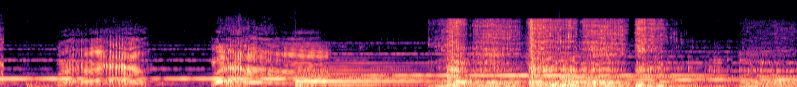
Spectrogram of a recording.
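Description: A camel calling twice in the first three seconds, then a lion roaring in a series of loud bursts from about four seconds in, over background music with steady held notes.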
